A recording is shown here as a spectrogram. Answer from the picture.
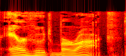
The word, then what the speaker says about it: Ehud Barak: What's the correct pronunciation? – I believe it's Israeli Defense Minister Ehud Barak, and he's here now.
